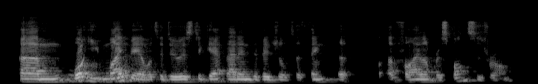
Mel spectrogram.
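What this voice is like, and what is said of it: British-sounding accent. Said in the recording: “despite my accent, and I've used we a lot when talking about the UK, I'm actually an American citizen”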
